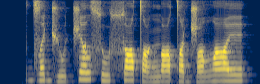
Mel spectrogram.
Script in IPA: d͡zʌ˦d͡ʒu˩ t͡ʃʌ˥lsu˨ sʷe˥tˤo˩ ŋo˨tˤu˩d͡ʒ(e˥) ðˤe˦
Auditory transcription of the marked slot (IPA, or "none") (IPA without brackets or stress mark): e˨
